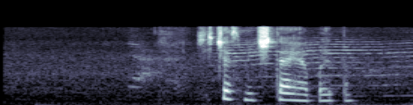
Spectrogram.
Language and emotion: Russian, neutral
